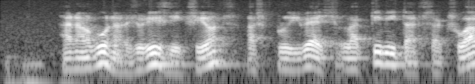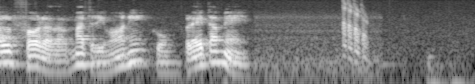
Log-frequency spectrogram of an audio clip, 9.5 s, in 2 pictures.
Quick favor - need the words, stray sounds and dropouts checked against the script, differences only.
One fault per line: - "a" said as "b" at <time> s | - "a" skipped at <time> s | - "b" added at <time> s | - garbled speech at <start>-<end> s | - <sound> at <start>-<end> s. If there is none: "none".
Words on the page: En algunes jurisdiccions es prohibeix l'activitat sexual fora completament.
- "del matrimoni" added at 5.3 s
- chirp at 8.2-8.5 s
